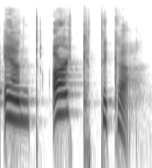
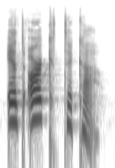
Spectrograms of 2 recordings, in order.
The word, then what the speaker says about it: Antarctica: Yeah, there's an extra C in there. Antarctica. Antarctica. – It's a little tricky, huh? – Yeah, it has the word arc.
